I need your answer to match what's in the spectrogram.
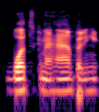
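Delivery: ordinary talk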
